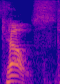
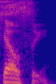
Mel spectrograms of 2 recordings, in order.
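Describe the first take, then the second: First: The name ends after the s sound. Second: The name ends with an added ee sound. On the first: This is how the family says its name. The speaker calls it right. "their name is Kels" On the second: This is how everyone else has been saying it. The speaker calls it wrong. "not Kelsey"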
